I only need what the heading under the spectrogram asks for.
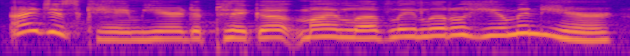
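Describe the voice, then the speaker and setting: A woman's voice: expressive, brisk, a little mellow, natural voice. A woman voicing a haughty, jealous female vampire in a roleplay audio drama, snippy, indignant and easily flustered. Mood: possessive, haughty. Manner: snippy, indignant, higher-pitched.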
